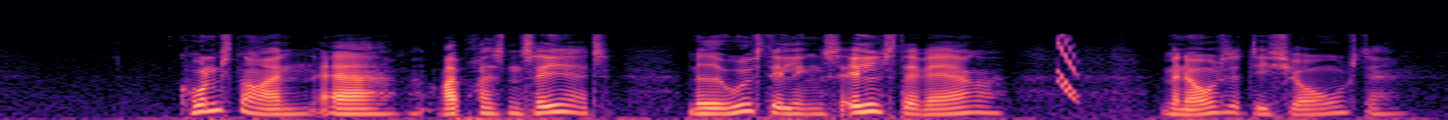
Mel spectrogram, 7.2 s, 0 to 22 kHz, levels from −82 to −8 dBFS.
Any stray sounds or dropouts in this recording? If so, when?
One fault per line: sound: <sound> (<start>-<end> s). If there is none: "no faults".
sound: chirp (5.3-5.4 s)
